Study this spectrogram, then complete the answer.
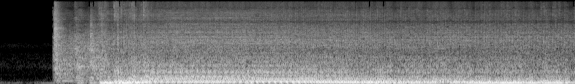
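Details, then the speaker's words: Rebuilt 1975 Triumph Trident T160 triple, first start, no exhaust smoke: runs with choke but uneven beat sags and falters at tick-over once choke is off; idle speed set too low, needs turning up via throttle rod. "all right needs more uh tick over as soon as i take the soon as i take the choke off then it's uh faltering i need to turn the tick over up a bit"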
